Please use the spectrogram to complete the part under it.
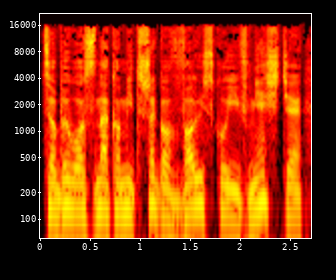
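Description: A man's voice: mid-range voice, lively intonation, moderate pace, no room sound, studio quality. Solemn male audiobook narrator. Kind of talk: scripted narration of a historical novel.

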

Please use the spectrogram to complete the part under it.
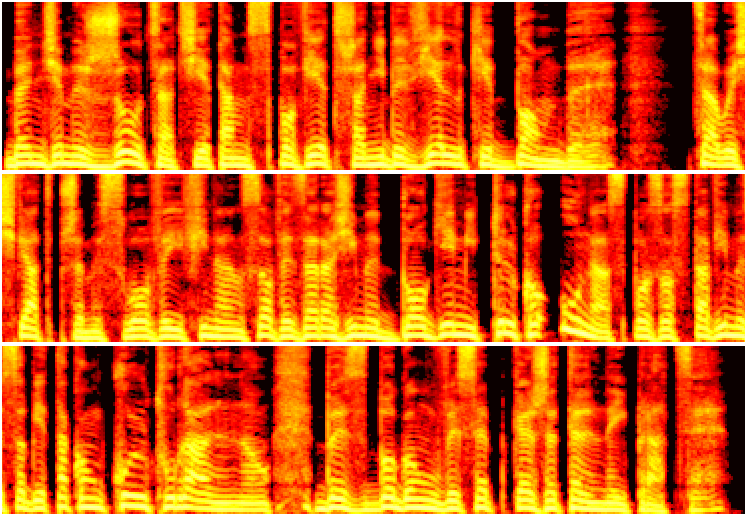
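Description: A man voicing a wealthy industrialist, talking in an emphatic, excitable way, pitched above his own voice. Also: moderate pace, husky, no echo, clean studio sound, natural voice. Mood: scheming, gleeful. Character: wealthy middle-aged male industrialist, flustered and calculating.

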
